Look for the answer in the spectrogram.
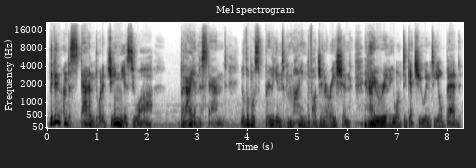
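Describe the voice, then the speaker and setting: A man's voice: mid-range voice, expressive, brisk, bright, forceful tone, faint music behind. A man playing a smug but easily flustered, obsessive supervillain in a flirty, theatrical roleplay addressed to the listener, with awkward stammering slips.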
